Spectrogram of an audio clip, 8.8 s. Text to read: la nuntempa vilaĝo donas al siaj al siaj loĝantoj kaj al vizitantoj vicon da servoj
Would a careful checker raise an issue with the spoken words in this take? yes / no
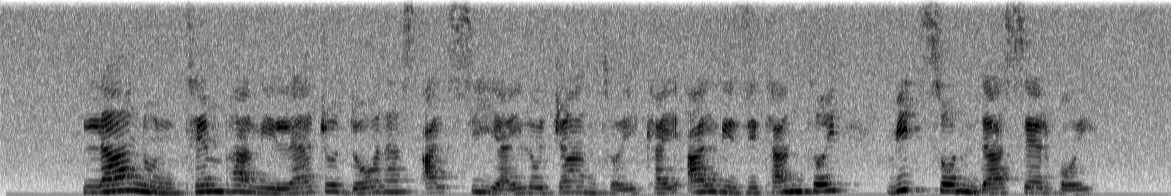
yes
